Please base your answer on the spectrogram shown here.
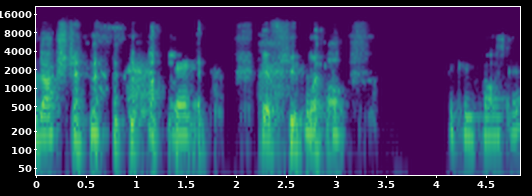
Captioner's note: laughs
